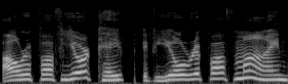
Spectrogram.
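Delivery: speaking through gritted, clenched teeth. Reading a man's reply to his companion, spoken through gritted teeth. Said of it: "he says through gritted teeth".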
